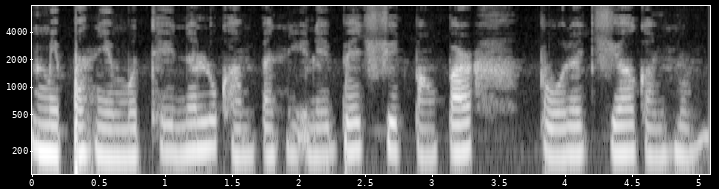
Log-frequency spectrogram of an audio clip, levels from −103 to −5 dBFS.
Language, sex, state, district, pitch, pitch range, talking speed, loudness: Mizo, female, Mizoram, Aizawl, 190 Hz, 180-200 Hz, 155 wpm, -21 LUFS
